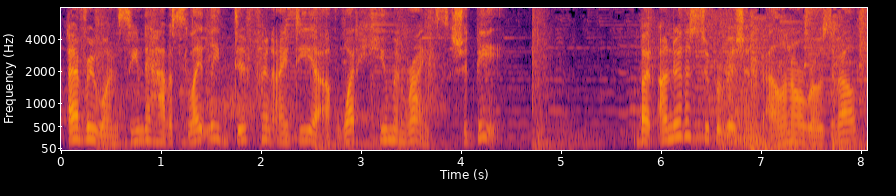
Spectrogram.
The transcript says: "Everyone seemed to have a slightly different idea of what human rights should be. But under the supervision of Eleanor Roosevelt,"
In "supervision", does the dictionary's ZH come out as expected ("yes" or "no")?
yes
